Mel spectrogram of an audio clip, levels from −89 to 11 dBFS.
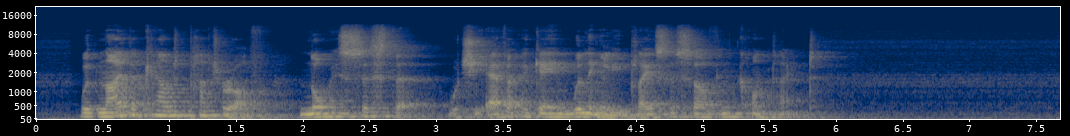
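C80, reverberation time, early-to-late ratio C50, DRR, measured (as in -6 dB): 10.0 dB, 0.95 s, 7.5 dB, 1.0 dB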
